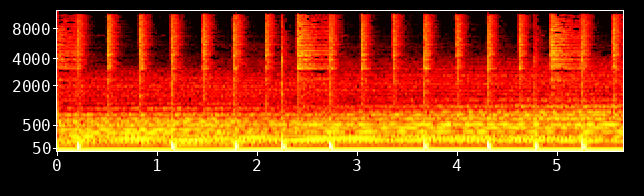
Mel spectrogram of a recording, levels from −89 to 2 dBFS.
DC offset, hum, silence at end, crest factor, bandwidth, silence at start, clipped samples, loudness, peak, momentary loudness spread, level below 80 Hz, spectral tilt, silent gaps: 20%; none; 0 s; 18 dB; 11.5 kHz; 0 s; under 0.1%; -18 LUFS; 0 dBFS; 5 LU; -22 dBFS; -5.5 dB/octave; none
